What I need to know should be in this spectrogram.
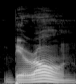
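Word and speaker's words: Berowne: Navar spelled like Navar Brown is not supposed to be the French name Brown is supposed to be Bron like like the French version of Byron like Lord Byron um and so Wyatt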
